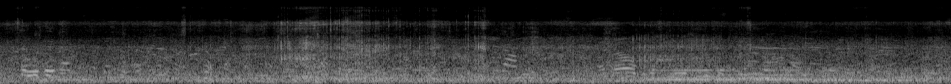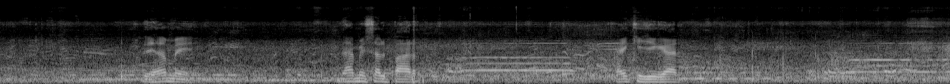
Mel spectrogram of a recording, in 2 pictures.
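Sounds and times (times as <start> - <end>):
crowd of skaters talking: 0.0 - 19.0
skate blades scraping ice: 2.6 - 6.9.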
